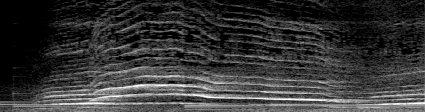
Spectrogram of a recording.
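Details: Pet cat Chhotu in a backyard territorial quarrel with an intruding stranger cat: a long harmonic wail swelling upward, then sliding slowly down and holding, with faint steady tones in the background.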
